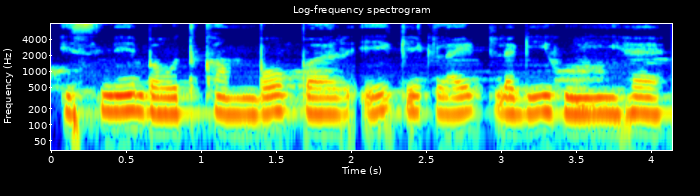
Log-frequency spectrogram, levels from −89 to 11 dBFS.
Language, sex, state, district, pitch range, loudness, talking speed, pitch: Hindi, female, Uttar Pradesh, Saharanpur, 160-175 Hz, -14 LUFS, 145 wpm, 165 Hz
